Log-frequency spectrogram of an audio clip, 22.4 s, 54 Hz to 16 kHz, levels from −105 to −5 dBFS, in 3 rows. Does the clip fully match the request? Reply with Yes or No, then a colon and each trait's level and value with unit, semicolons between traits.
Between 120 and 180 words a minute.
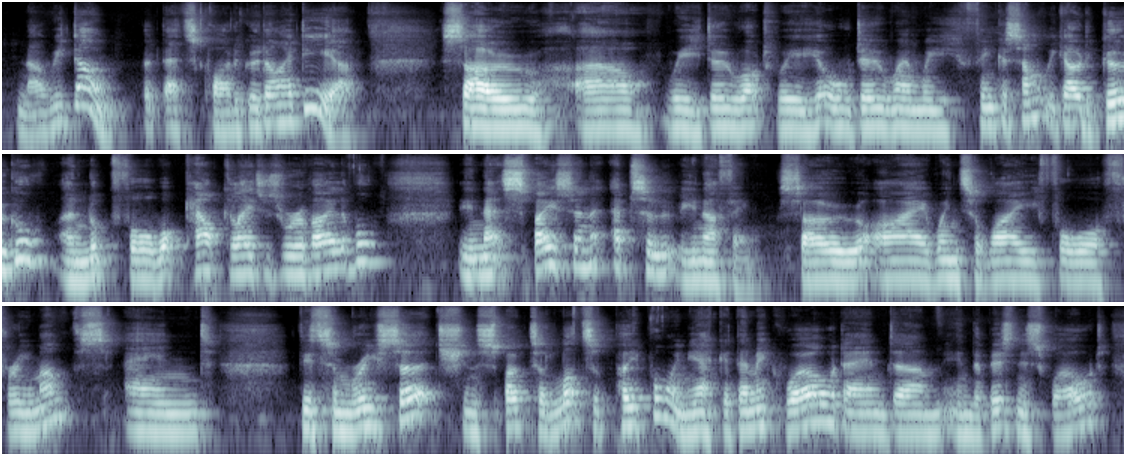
Yes: average, 175 wpm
